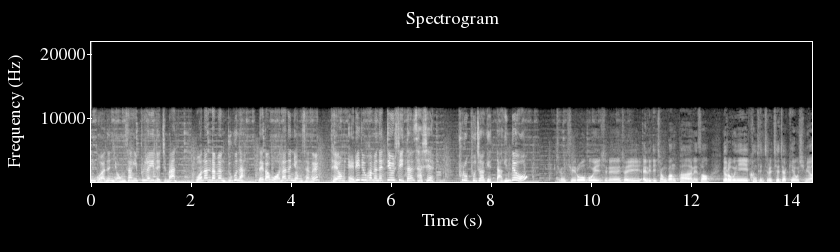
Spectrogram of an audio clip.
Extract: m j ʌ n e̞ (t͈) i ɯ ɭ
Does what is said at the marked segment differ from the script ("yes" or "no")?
no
